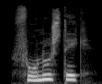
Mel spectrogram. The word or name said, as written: phonostik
